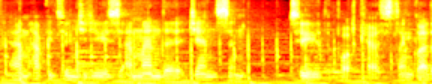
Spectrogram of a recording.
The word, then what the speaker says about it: Jensen: special guest today I'm happy to introduce Amanda Jensen to the podcast I'm glad I I pronounced that correctly I was about to say Jansen but Jens how are you today I'm great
